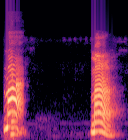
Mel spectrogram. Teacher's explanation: start high and go down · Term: falling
